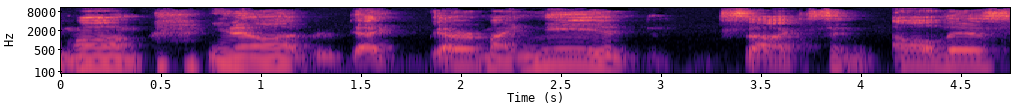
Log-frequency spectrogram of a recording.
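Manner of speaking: put-on slow, tearful five-year-old voice, complaining tone. Describing a five-year-old coming in to Mom with a scraped knee, imitating a tearful child. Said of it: "you got tears in your eyes".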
